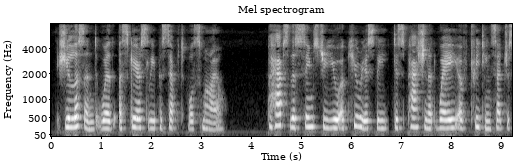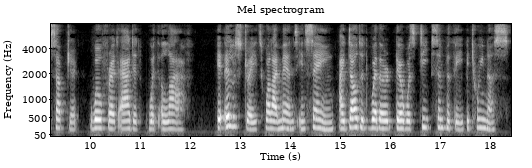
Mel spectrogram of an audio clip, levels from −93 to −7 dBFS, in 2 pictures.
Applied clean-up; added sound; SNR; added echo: none; none; none; none.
